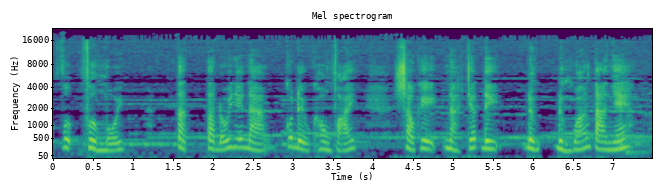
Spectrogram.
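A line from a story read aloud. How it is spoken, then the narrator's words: Trembling voice. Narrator (Vietnamese): Vạn Khuê cất tiếng run run nói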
